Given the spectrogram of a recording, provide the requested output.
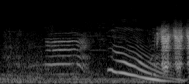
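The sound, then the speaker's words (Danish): Small petting goats bleat twice: a short, wavering cry, then a longer, louder bleat that slides steadily downward in pitch and ends in a rough, breathy trail. “Hej, små klappegeder. Har I set en meget stor klappeged?”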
